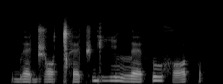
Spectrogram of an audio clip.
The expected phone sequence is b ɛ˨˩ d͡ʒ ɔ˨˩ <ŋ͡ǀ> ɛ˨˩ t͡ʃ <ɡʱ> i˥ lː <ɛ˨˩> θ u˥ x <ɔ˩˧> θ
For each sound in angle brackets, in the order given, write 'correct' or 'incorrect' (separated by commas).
incorrect, correct, incorrect, correct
